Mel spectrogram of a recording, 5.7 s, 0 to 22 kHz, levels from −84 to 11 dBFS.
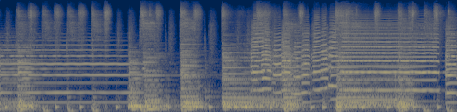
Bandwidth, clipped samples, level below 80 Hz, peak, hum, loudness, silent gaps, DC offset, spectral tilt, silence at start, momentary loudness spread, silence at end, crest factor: over 20 kHz; under 0.1%; -42 dBFS; -4 dBFS; none; -20 LUFS; none; under 0.1%; -3 dB/octave; 0 s; 7 LU; 0 s; 16 dB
